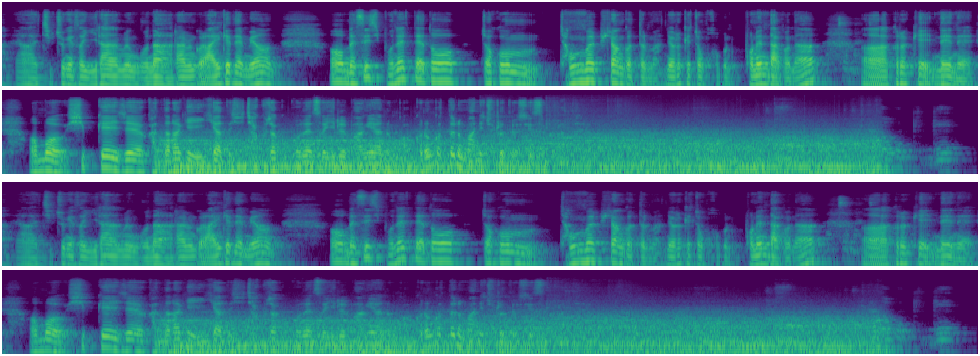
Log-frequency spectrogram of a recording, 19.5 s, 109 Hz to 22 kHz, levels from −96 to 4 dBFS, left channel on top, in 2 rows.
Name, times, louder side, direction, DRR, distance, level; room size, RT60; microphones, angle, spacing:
voice 1, 0.0-4.5 4.8-15.6, left 5 dB, 70° left, 0.4 m, -27 dB
sound 1, 11.3-18.6, left 3 dB, 90° left, 0.8 m, -28 dB
voice 2, 17.3-17.6 18.3-19.2, left 1 dB, 40° left, 2.1 m, -46 dB
5.3 x 4.7 x 3.8 m
head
